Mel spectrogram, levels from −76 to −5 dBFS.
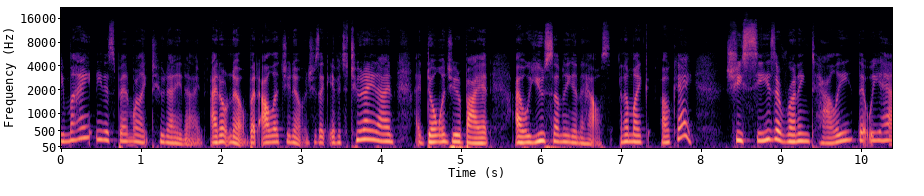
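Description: No technical faults can be heard anywhere in the speech recording, and the signal stays continuous and stable throughout.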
